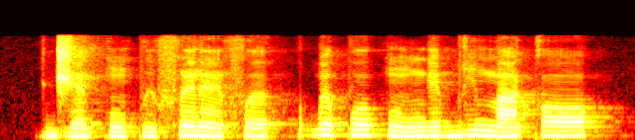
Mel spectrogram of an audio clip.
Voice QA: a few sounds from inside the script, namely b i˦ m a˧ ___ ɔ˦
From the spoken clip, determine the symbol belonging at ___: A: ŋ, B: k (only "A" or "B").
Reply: B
